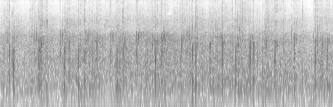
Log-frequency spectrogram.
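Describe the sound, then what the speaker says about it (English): A seminar audience claps for a presenter named Celeste at a training event in Poland, steady close applause throughout. "Let's give Celeste a big round of applause."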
